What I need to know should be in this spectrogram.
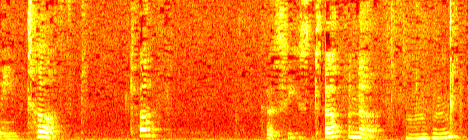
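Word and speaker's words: Tuff: should name him tuft tough because he's tough enough mm-hmm t-u-f-f to rhyme with the tough on the end of his tail t u f f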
